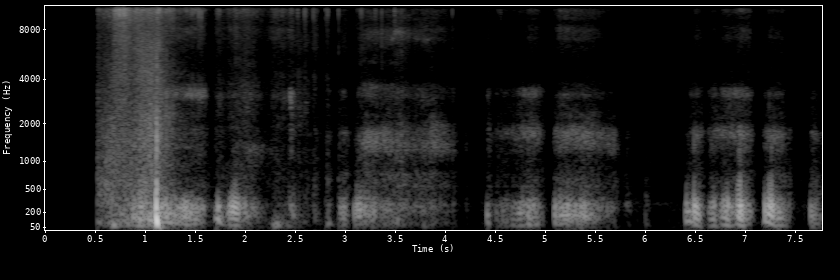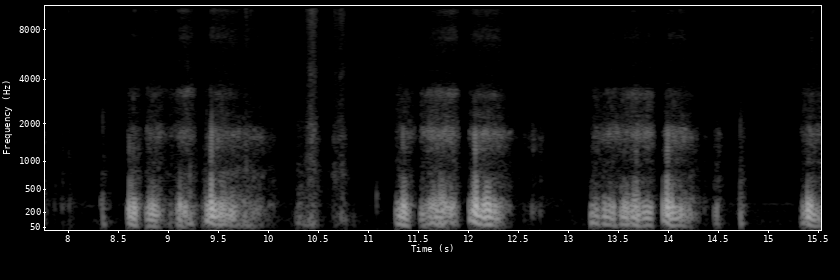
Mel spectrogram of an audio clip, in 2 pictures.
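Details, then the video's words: Young female bulldog asleep, snoring in rough, rasping bursts that come roughly every one to one and a half seconds. Each wheezy inhale-exhale is separated by brief quiet gaps. The recording is made indoors. "Snoring Baby"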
